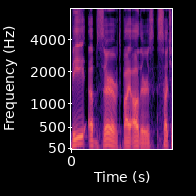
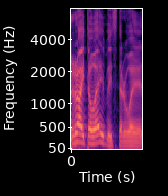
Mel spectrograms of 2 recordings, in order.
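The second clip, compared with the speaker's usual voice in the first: Bulgarian-accented speech; 3 semitones higher than usual. Speakers trading accents on the same line: Bulgarian accent. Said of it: "It's like Bulgarian".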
